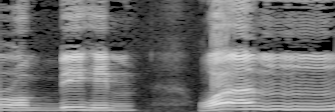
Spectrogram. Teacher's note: میم ساکن پر اظہار ہوگا، اس اظہار کو اظہار شفوی کہتے ہیں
